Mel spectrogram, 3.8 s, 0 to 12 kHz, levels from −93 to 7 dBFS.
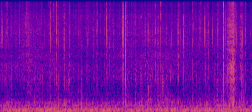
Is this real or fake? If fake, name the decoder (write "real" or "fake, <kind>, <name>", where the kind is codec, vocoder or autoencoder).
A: real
